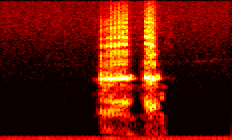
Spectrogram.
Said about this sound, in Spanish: Sapo. Hola, sapo.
